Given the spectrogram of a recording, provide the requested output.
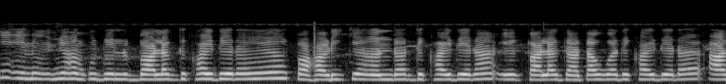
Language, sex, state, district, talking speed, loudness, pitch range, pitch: Hindi, female, Uttar Pradesh, Jalaun, 225 wpm, -18 LUFS, 230-250 Hz, 235 Hz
